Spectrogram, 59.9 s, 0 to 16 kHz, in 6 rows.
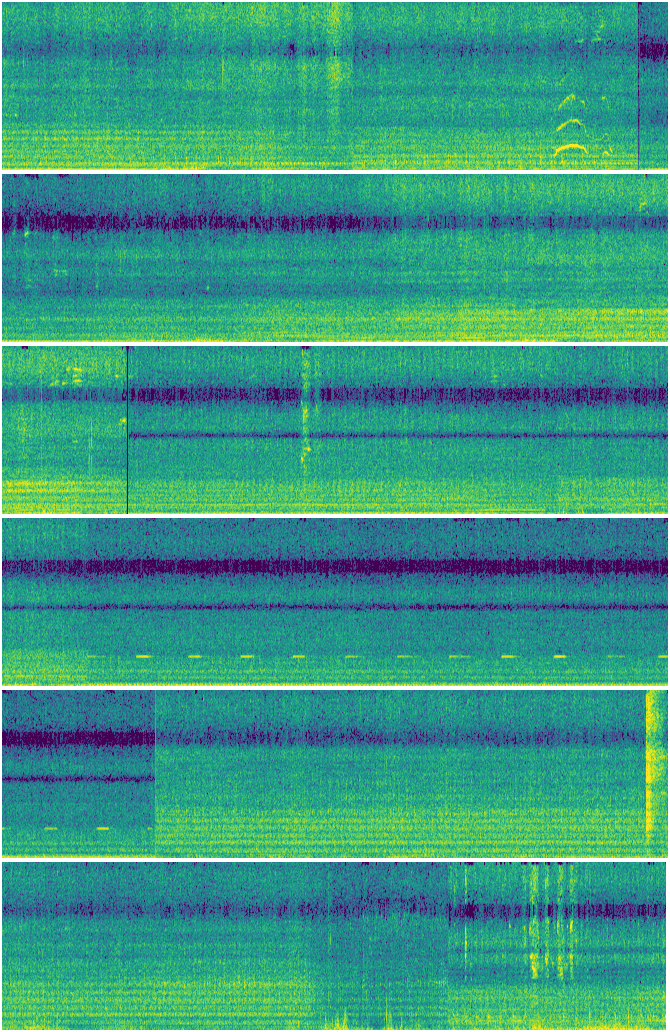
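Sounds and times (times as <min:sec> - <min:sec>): toy truck engine drone: 0:06.3 - 0:09.6, 0:56.6 - 0:59.9.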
